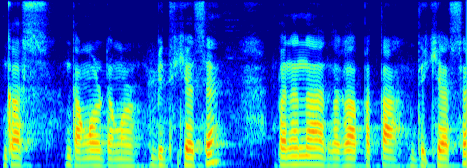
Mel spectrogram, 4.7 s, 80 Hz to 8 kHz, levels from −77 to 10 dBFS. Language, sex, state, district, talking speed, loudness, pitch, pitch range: Nagamese, male, Nagaland, Kohima, 140 wpm, -17 LUFS, 130 Hz, 130-140 Hz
